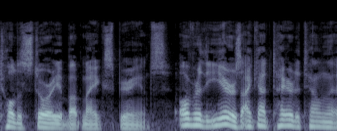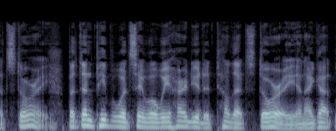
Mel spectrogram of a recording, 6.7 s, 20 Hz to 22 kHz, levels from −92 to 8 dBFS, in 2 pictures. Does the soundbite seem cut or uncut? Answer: cut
